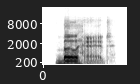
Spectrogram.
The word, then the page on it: bowhead: British English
